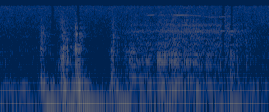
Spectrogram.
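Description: Near silence: room tone with a few faint soft clicks and rustles in the first second, as gloved hands handle a card in a rigid plastic holder.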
